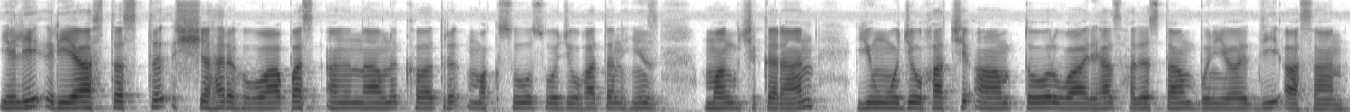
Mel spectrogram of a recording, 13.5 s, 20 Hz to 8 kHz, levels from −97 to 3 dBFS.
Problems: background sounds at intervals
